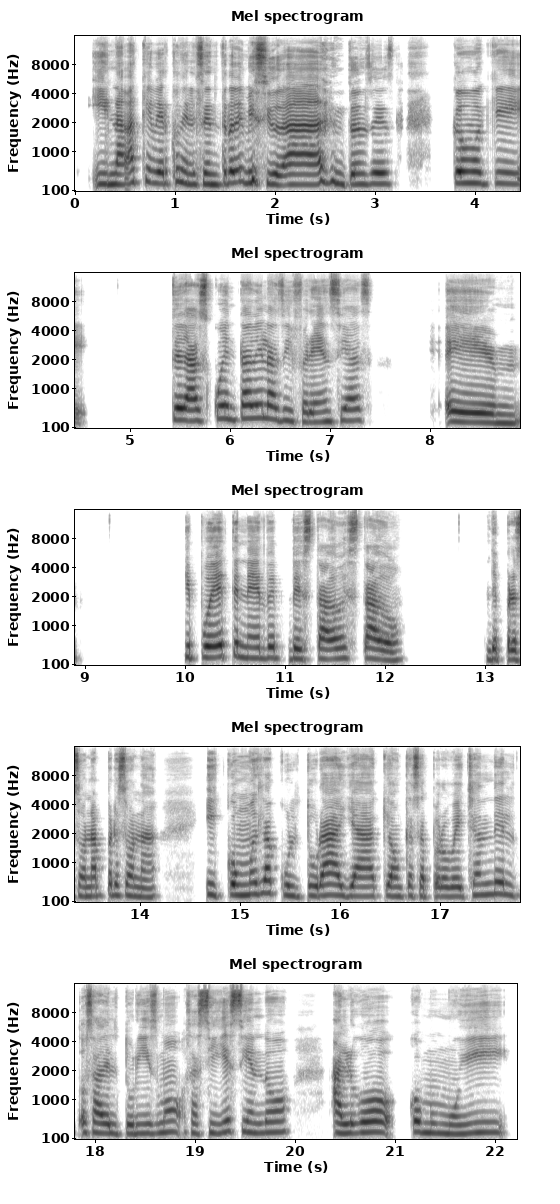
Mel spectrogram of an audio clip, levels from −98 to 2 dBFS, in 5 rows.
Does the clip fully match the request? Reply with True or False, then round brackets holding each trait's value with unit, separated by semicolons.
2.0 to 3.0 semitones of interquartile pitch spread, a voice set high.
True (2.5 semitones; 240 Hz)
